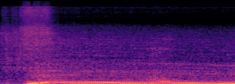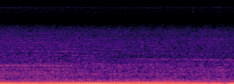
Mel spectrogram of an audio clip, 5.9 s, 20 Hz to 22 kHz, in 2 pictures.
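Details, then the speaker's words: Van cranking with the meter on the battery: 12.9 V surface charge before, dropping to 11.2 V lowest while cranking; then a brief strong crank, instant fire and a deep steady idle, with the alternator back at 14.5 V. A normal start. "i'm just gonna crank it over and see where we drop to while we try and start"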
